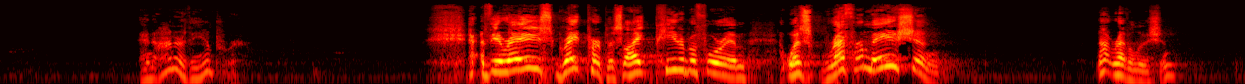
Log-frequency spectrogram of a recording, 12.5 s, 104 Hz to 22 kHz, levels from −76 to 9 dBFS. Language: English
